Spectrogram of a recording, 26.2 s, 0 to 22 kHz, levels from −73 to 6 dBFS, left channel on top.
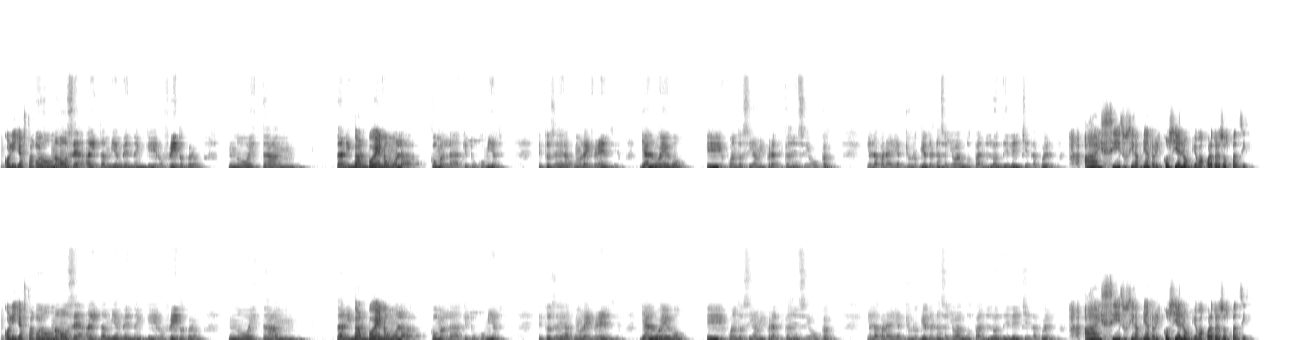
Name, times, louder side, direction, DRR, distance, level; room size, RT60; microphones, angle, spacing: voice 1, 0.0-1.1 7.1-7.7 21.4-24.9, left 1 dB, 10° left, 10 dB, 0.8 m, -18 dB
voice 2, 0.7-4.0 4.6-6.0 6.7-10.0 10.8-12.4 12.8-13.7 14.1-16.6 17.3-21.1, left 1 dB, 65° left, 4 dB, 3.0 m, -24 dB
18.5 x 8.2 x 4.0 m, 0.29 s
head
